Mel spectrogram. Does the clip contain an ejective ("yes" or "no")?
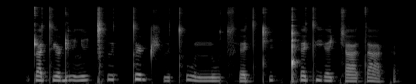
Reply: no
